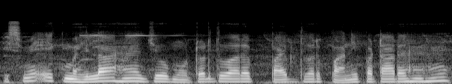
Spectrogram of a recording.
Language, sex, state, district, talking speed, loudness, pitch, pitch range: Hindi, male, Bihar, West Champaran, 170 wpm, -14 LUFS, 130 Hz, 125-140 Hz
